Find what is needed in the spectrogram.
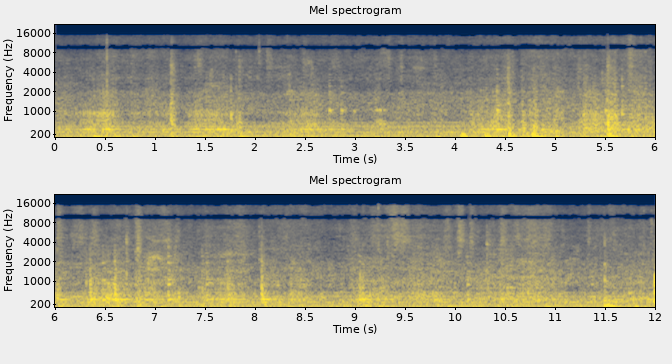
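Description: Handheld crank can opener being turned around the rim of a large steel can: faint, irregular clicking and scraping as the cutting wheel works through the lid.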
